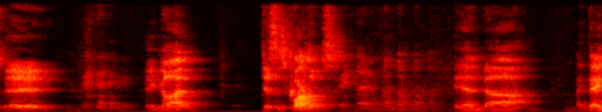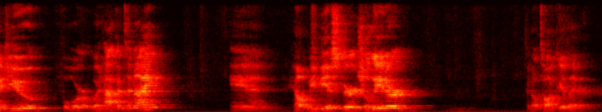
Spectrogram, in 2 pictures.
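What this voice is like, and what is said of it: Very deep male voice. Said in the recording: “he had a really deep voice.”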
